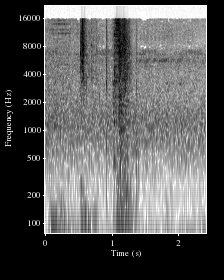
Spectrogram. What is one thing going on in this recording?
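A wooden plank thuds into place.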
